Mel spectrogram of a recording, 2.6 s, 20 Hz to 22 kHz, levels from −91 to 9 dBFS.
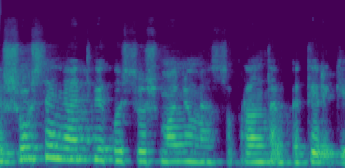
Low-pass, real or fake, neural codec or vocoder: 14.4 kHz; fake; vocoder, 44.1 kHz, 128 mel bands, Pupu-Vocoder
